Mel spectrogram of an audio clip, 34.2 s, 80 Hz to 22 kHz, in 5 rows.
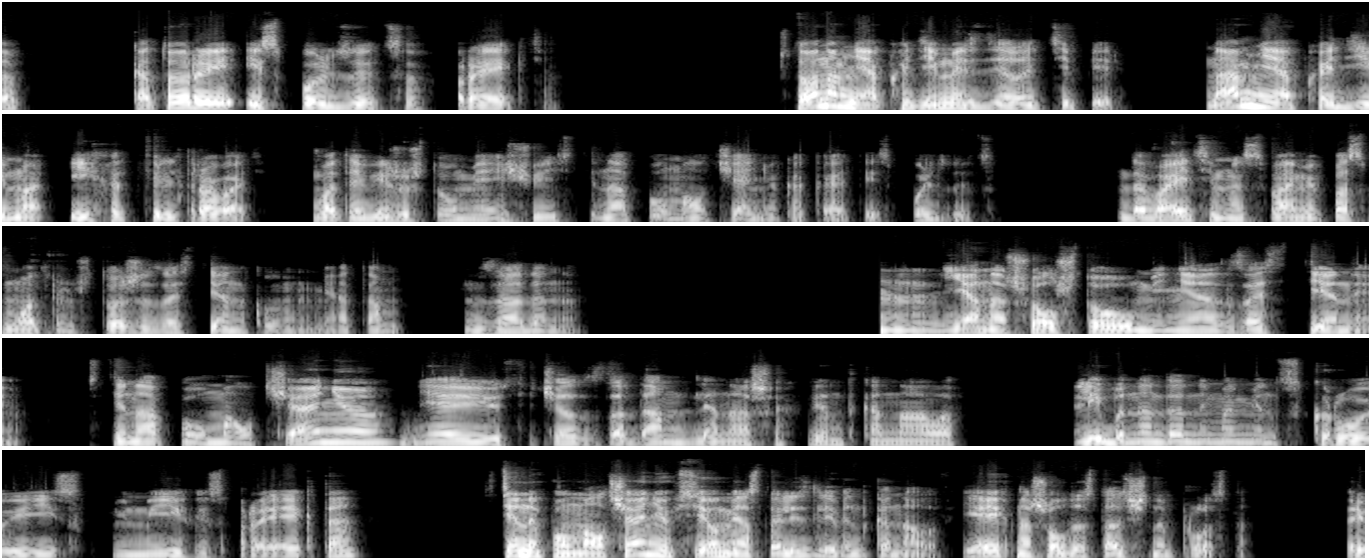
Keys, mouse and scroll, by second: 8.7 click, 13.7 click, 17.8 click, 33.8-34.1 drag.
